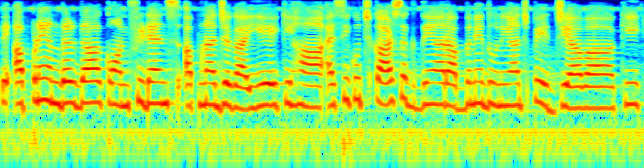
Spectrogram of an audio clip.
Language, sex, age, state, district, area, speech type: Punjabi, female, 18-30, Punjab, Ludhiana, urban, spontaneous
